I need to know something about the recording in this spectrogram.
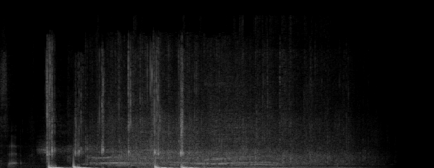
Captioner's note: applause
